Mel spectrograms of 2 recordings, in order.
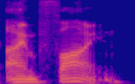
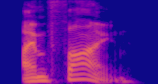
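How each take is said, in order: First: Said in the usual way. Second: "fine" falling with a pointed edge; sarcastic tone. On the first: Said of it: "It doesn't mean". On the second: Shown as a demonstration. Explaining what a woman means by it, a pointed "I'm fine". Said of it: "in that tone of voice".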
